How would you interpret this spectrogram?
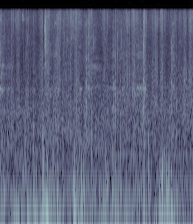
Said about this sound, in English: You have to show your horses at a regular lope like this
